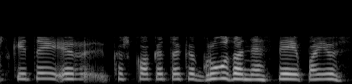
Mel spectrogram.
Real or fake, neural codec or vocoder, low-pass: fake; vocoder, 22.05 kHz, 80 mel bands, Vocos; 3.6 kHz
